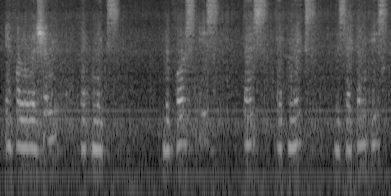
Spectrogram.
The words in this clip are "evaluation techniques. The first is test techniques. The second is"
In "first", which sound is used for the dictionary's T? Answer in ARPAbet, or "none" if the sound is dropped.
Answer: T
